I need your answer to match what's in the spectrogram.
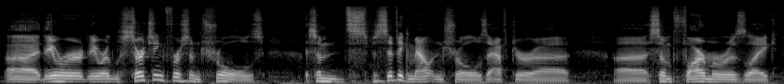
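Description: A man's voice: mid-range voice, a little slow, fairly bright tone. Rambling man recapping a movie. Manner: rambling, full of fillers and restarts, laughs often. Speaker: podcast guest. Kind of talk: casual movie recap chat.

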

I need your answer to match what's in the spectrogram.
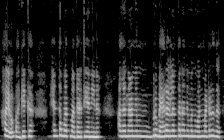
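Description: A woman's voice: very high-pitched, little pitch movement, very fast. A woman voicing a kind, persuasive village woman who mediates in a family quarrel in a cartoon, with a North Karnataka accent. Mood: coaxing. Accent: North Karnataka Kannada. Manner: coaxing and earnest.

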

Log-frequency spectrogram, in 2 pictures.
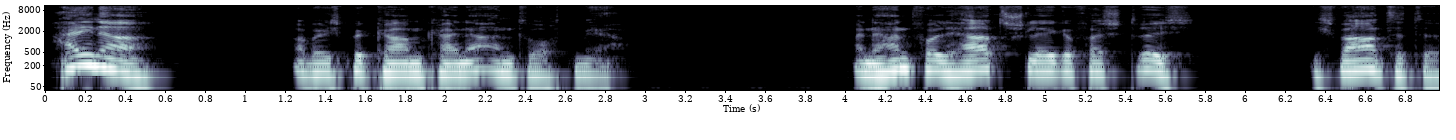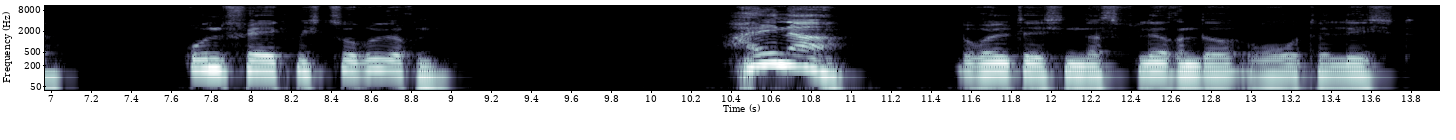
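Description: A man reading a horror story aloud in measured, dramatic, scripted narration. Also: mid-range voice, darkish tone, husky. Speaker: audiobook narrator.

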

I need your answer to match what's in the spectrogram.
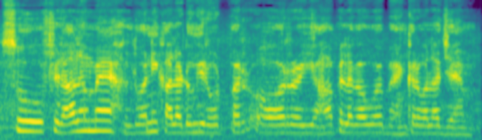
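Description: Over music, a man with a high voice speaks at a normal speed in a level tone. He's a travel vlogger joking and laughing a lot through a casual vlog of his family's road trip, set at a roadside stall, in the car and at home.

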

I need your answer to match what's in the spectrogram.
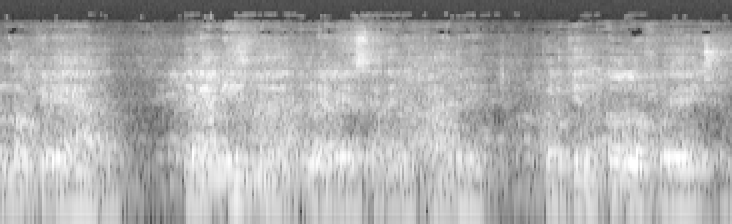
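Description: A man, a priest, leading Mass prayers with measured liturgical recitation in a church sanctuary. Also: medium pitch. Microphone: far camera. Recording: echoey church from far off, congregation audible.

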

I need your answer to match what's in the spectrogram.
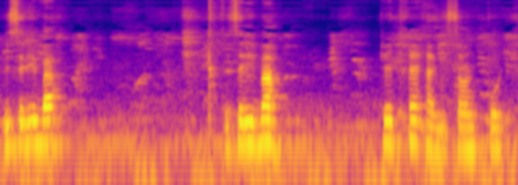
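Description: A woman's voice: fairly low pitch, steady tone, a little slow, a little hiss or hum. A young woman hosting a casual live stream, talking straight to her viewers, repeating herself, with a slight stammer she says has eased. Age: young adult. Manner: chatty, addresses viewers directly, repeats phrases. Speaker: livestream host answering viewers.

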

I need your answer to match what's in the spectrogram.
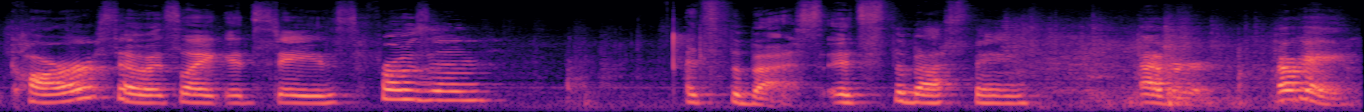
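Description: A woman in her thirties chatting casually through a grocery haul in her home kitchen, excitable and talkative. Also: high voice, slight background noise. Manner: chatty and excitable, with sudden squeals. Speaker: vlogger.

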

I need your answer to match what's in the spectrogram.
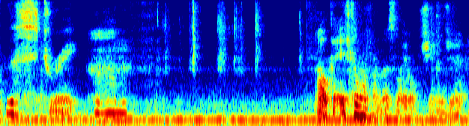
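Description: A woman's voice: medium pitch, sing-song, a little slow, in a whisper. A woman hosting a hobby video, chatting casually at home in a rambling, giggly way with many fillers. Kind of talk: casual chat while working on a hobby. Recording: noticeable background noise.

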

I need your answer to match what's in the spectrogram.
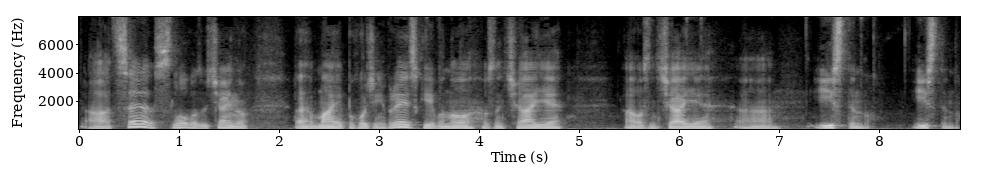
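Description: A man, a church bishop, teaching a remote Bible study lecture in a measured, explanatory way, pausing often with "uh" while he works through the text. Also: fairly low pitch, creaky, a little mellow. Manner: measured, explanatory, frequent "uh" fillers while working through Greek.

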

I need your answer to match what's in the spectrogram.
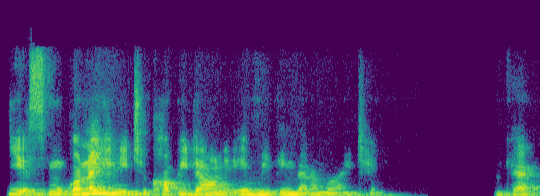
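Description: A woman's voice: deep voice, fairly quick, lo-fi sound. A woman teaching a live online maths lesson, encouraging her students and reading their answers from the chat.

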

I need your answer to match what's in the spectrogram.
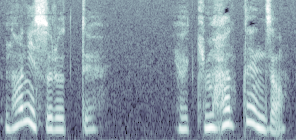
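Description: Slow, soft yandere girlfriend, acted by a woman, ASMR role-play. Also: a little high, animated, no echo. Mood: coldly jealous. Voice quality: soft, often dropping in a soft voice. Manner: yandere: sugary coaxing turning quietly threatening. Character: possessive yandere girlfriend, sweet-voiced, coldly menacing.

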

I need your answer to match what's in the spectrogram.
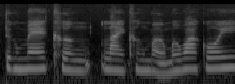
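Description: A woman hosts a casual radio talk show and addresses listeners directly. She talks fast and briskly in a mid-range voice. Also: medium pitch, fairly even intonation. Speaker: radio host.

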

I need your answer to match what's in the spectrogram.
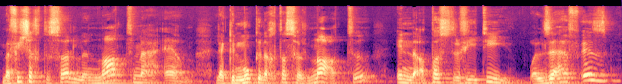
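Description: A woman with an Egyptian accent teaches basic English grammar to young learners. Her voice sits low yet swoops up and down with animated emphasis. She plays both sides, firing questions and answering them herself. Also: normal speed. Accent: Egyptian Arabic. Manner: playful, asks and answers her own questions. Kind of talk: grammar lesson for children.

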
